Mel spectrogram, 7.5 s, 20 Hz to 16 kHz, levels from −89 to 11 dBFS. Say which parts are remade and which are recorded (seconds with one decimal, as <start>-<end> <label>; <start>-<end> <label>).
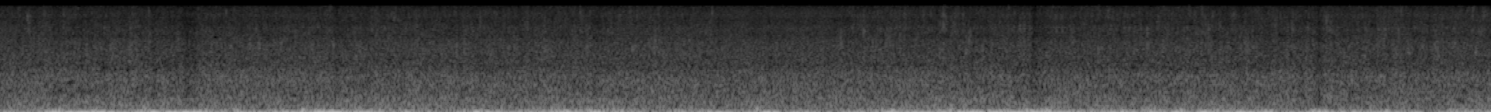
0.0-3.6 recorded; 3.6-4.2 remade; 4.2-7.5 recorded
